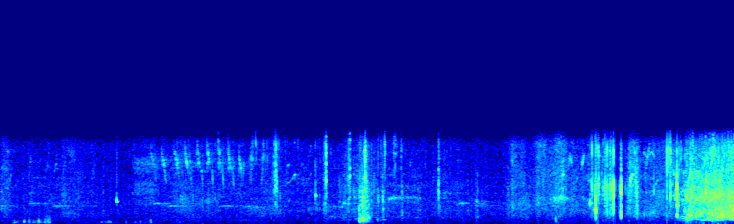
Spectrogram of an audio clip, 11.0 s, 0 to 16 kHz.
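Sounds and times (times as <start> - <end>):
small birds chirping: 0.4 - 10.2.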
